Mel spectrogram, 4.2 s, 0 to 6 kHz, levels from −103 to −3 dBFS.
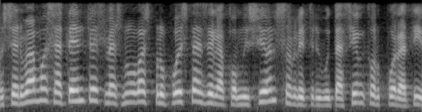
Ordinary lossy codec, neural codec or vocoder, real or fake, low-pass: none; codec, 16 kHz, 1 kbps, FunCodec, trained on LibriTTS, 50 frames a second; fake; 5.4 kHz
